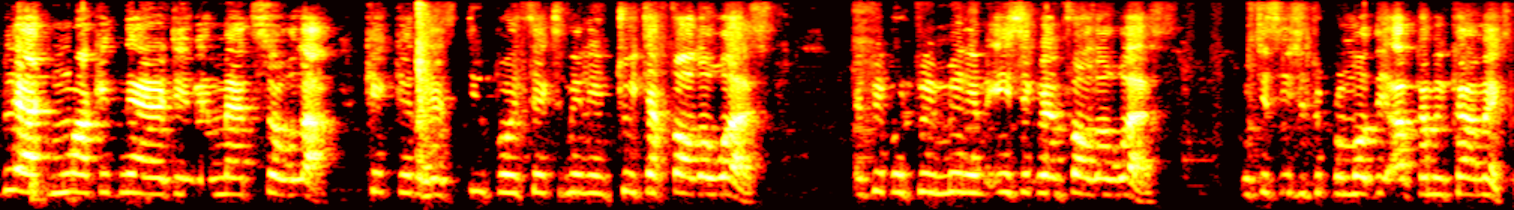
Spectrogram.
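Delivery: high-pitched mock Jamaican accent reading. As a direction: read the news in a Jamaican accent. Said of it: "I haven't heard a Jamaican in years".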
